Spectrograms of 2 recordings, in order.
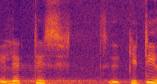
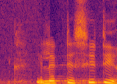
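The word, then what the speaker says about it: electricity: তো বলছে যে না রে, ওটা ইলেকট্রিকিটি হবে না, ইলেকট্রিসিটি হবে।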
